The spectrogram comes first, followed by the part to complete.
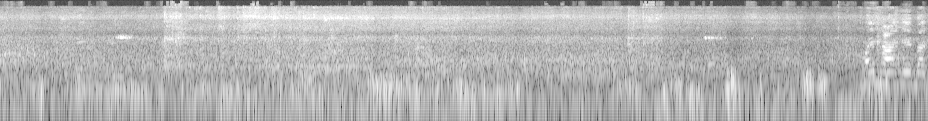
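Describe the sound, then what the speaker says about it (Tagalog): Wind gusting outdoors in Dubai as winter weather arrives, a steady broadband rush with low buffeting against the microphone and louder surges throughout. "May hangin na guys."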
